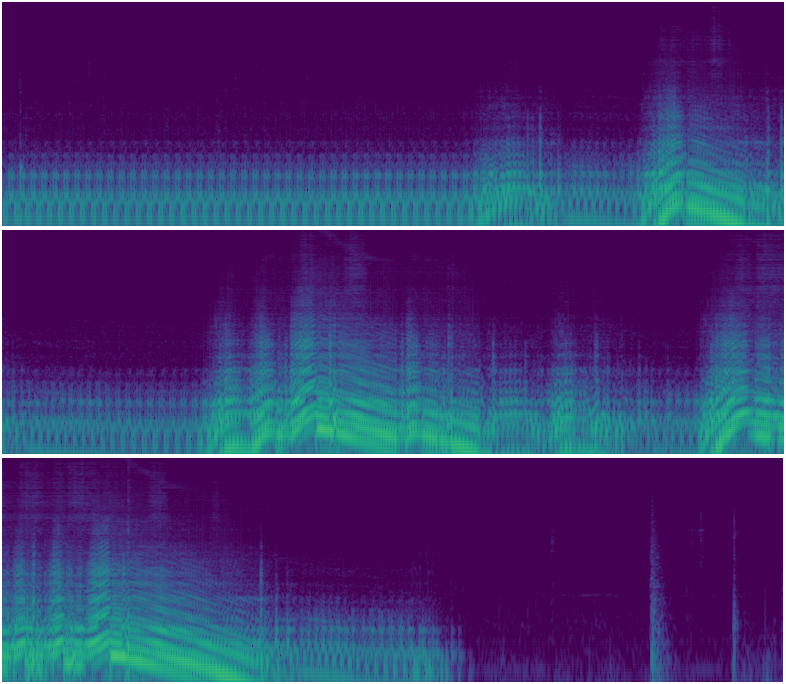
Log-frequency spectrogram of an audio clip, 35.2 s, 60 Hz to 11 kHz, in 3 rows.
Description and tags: WRX - Exhaust sounds
This is a clip of various engine sounds recorded on my 2003 Subaru Impreza WRX with a 3" turbo-back exhaust system. The audio starts with the engine at idle and includes a few engine revs at different RPMs. You can hear some turbo whistling and also some rattling of god-knows-what parts. It's a little muffled (kind of a muddy sound), but could be used as part of an action sequence or with a music track laid over.
As always, I love knowing how people use my tracks! I'd appreciate a comment letting me know what kind of project you're doing and, if possible, a link to any finished work! Thanks.
boxer, car, cat-back, engine, exhaust, growl, idle, impreza, motor, rally, rev, revving, rumble, spool, straight-pipes, subaru, suby, tbe, turbo, turbo-back, wrx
